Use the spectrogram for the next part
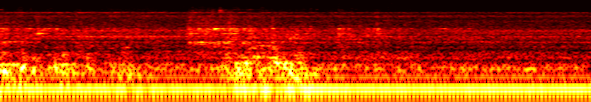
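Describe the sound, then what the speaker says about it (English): Cooling water flowing through a laser tube with bubbles passing, a soft gurgling trickle over a steady low pump hum, faint and close. "Watch the water bubbles going through."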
